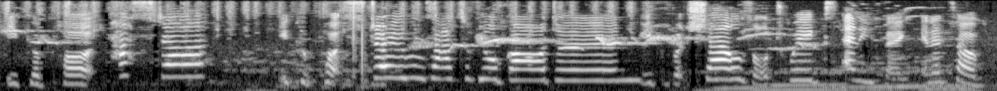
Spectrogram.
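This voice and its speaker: A woman talking chattily to young children as their teacher, animated and full of questions and wonder. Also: extremely high pitch, unhurried, over loud music. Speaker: children's teacher hosting story follow-up activities. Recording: dull audio with loud noise and clicks.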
